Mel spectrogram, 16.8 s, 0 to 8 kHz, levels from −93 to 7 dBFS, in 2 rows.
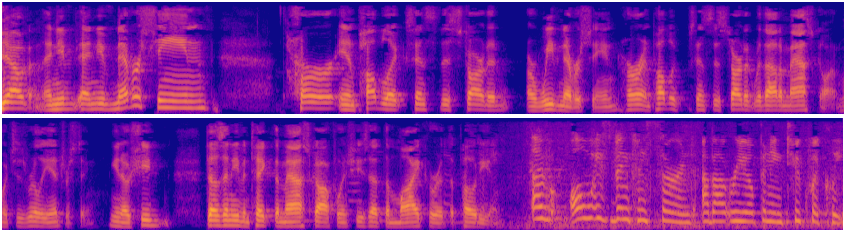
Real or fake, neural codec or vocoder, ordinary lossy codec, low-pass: real; none; MP3, 32 kbps; 7.2 kHz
